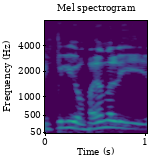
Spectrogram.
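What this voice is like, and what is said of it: Deep scary villain voice. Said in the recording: “why is every scary thing have like a deep voice?”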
